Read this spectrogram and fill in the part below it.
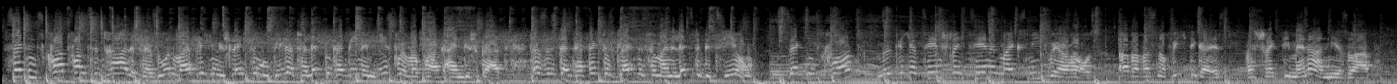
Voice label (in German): Disponentin; The Unusuals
